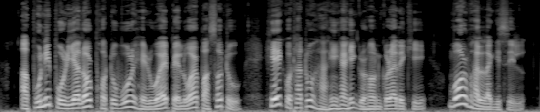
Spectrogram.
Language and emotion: Assamese, happy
